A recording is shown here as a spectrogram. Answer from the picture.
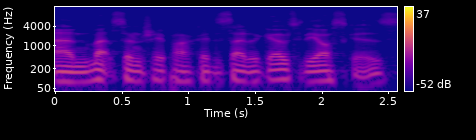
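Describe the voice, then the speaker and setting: A man with an English accent speaks at a very deep, low pitch and a fairly quick pace. His tone is bright and sharp. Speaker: podcast host. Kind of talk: casual chat. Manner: loud.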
